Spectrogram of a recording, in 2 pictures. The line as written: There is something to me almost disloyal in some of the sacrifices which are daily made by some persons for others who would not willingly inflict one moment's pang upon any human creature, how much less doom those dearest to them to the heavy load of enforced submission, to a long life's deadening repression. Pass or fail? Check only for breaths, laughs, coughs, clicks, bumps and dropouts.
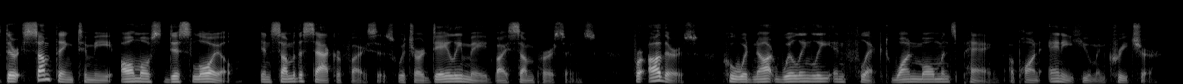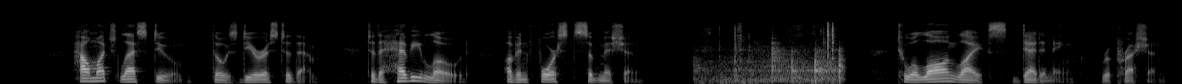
fail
